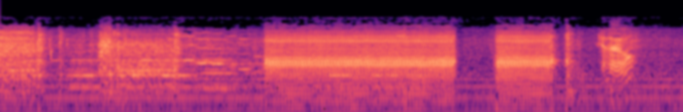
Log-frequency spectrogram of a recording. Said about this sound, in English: I'm dialing Marguerite, and you'll be able to hear for yourself.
